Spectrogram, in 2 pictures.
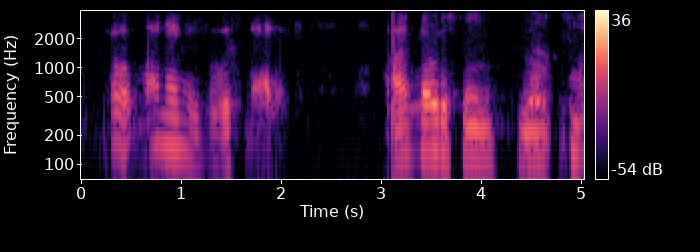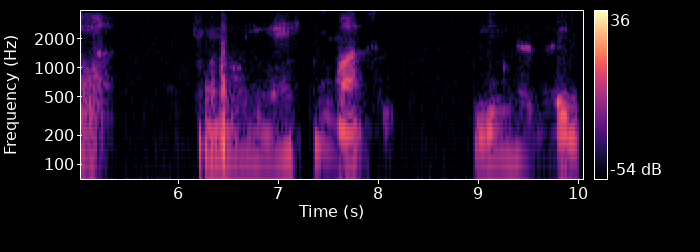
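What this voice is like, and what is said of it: Muffled, hard-to-hear voice. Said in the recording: “Your voice is really muffled.”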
